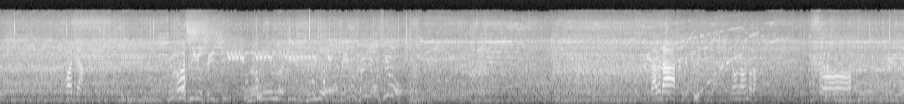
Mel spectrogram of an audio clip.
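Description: A pachinko machine plays loud electronic music and sound effects.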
